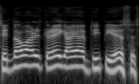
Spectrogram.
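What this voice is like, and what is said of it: Put-on French-Canadian accent. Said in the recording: “It's a great French-Canadian accent... French-Canadian... Weird French-Canadian accent.”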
